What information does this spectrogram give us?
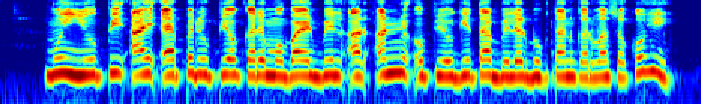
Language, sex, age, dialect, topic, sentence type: Magahi, female, 41-45, Northeastern/Surjapuri, banking, statement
